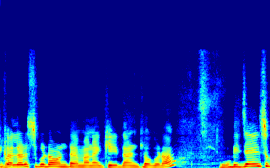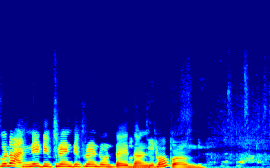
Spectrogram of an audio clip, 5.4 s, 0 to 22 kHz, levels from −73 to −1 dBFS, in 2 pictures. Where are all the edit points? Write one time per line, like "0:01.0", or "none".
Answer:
none

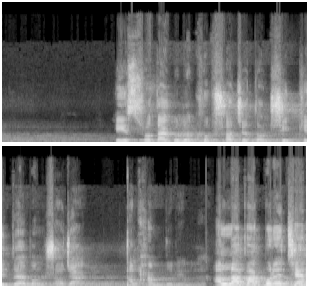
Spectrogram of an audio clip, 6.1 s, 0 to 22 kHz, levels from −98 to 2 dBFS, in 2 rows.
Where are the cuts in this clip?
0:05.0

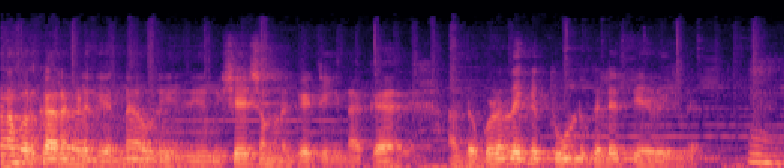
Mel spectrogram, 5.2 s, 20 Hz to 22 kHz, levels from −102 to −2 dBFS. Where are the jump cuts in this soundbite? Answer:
none

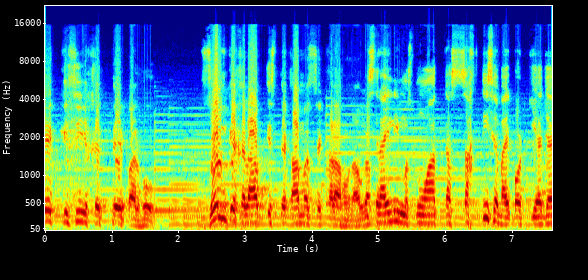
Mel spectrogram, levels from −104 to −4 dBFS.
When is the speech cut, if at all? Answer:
0:04.9

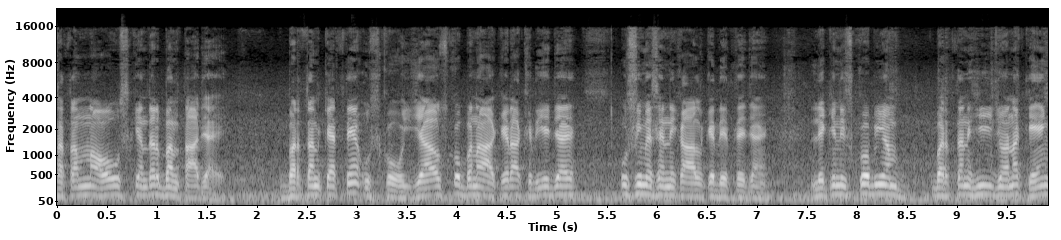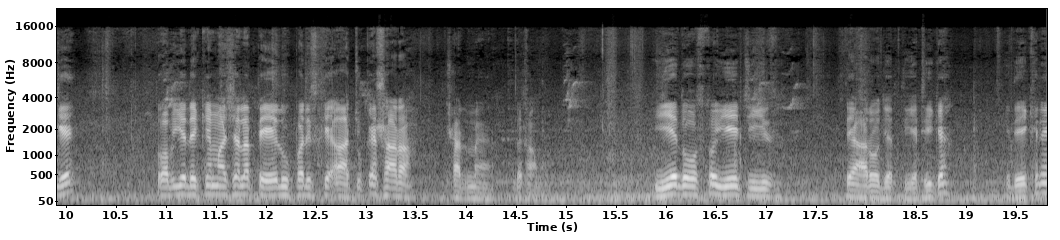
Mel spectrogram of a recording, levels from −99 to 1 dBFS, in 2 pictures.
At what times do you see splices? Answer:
none

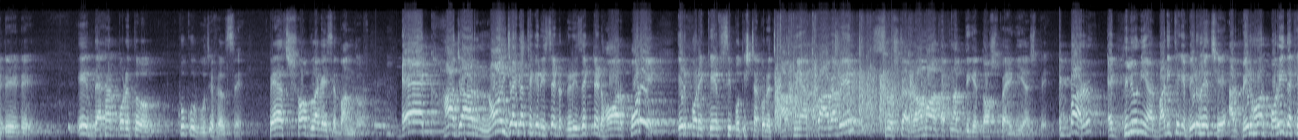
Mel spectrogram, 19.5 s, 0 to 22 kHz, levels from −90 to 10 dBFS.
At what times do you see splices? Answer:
0:05.8
0:11.6
0:16.0

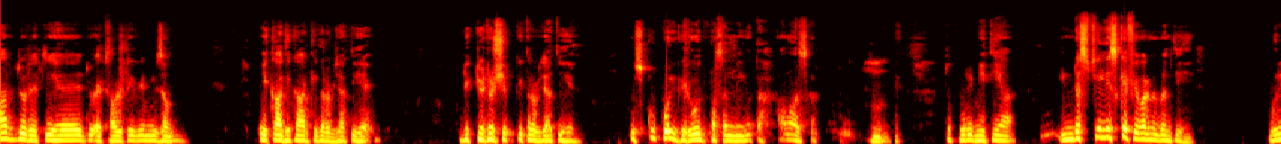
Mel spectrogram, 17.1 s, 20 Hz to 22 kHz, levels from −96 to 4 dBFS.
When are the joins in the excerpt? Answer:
0:11.9
0:13.9

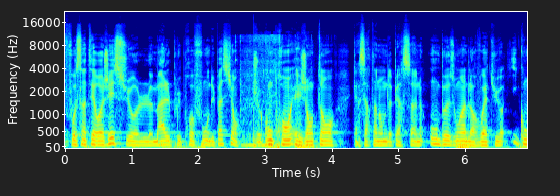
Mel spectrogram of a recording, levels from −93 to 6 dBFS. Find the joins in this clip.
0:02.8

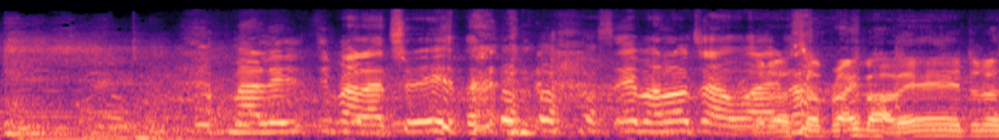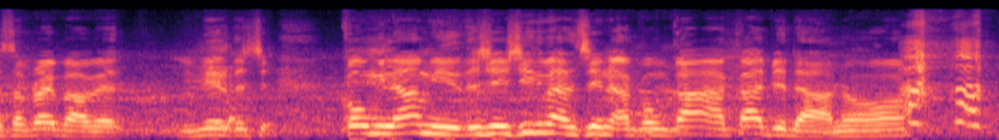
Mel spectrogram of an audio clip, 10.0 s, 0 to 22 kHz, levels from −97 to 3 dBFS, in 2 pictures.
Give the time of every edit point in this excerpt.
0:01.0

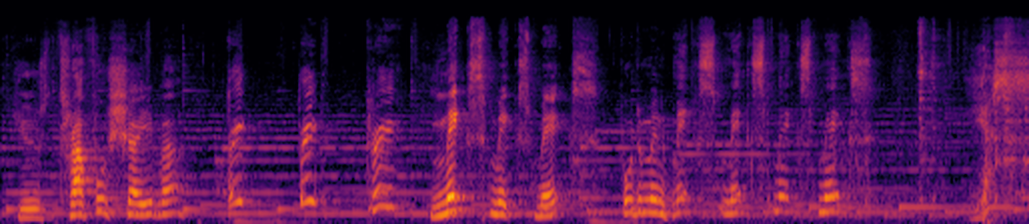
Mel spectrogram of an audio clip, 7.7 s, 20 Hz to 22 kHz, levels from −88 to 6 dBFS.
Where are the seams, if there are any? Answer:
none

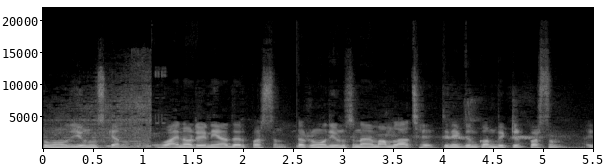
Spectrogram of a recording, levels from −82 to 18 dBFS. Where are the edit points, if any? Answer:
0:01.0
0:02.5
0:04.0

